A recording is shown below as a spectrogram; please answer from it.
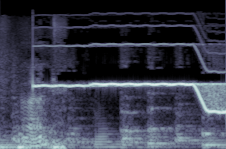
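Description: Edited-in electronic comedy sound effect: a steady high synthetic beep that begins a fraction of a second in and holds, then drops sharply in pitch right at the end, over soft background music.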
